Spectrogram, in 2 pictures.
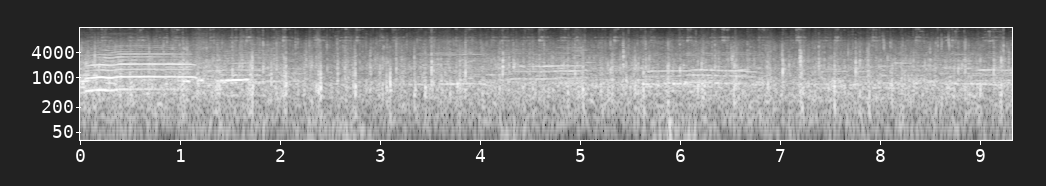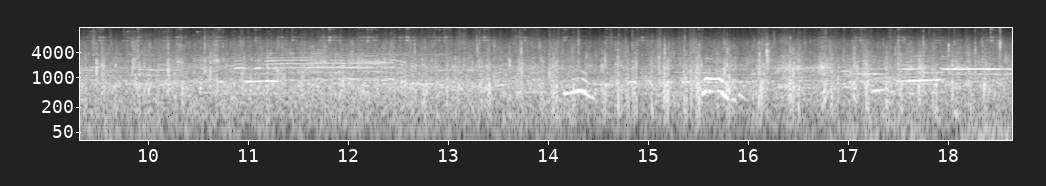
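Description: Many runners' footsteps patter on the road outdoors.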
